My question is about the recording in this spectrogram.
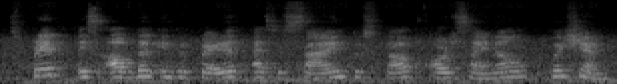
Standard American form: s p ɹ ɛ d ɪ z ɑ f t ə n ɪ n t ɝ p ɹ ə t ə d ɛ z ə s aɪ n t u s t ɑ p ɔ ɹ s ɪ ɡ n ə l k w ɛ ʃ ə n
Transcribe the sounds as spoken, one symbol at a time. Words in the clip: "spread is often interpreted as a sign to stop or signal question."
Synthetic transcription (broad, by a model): s p ɹ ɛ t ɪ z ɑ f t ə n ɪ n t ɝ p ə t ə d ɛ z ə s aɪ n t u s t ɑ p ɔ ɹ s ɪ n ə l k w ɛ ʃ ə n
